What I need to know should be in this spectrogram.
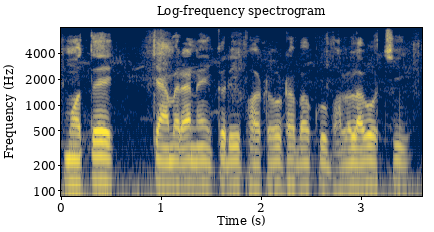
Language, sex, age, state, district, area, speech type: Odia, male, 18-30, Odisha, Malkangiri, urban, spontaneous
